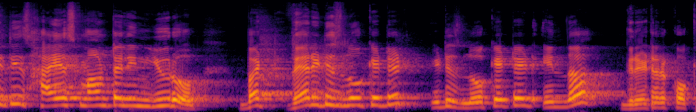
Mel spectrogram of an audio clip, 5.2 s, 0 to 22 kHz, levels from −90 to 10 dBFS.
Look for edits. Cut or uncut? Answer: uncut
